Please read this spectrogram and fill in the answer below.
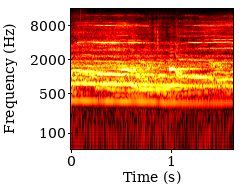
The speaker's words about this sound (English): Is that a dog kennel? It's a wolf pack. Oh, it's scarier if it's a dog kennel.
